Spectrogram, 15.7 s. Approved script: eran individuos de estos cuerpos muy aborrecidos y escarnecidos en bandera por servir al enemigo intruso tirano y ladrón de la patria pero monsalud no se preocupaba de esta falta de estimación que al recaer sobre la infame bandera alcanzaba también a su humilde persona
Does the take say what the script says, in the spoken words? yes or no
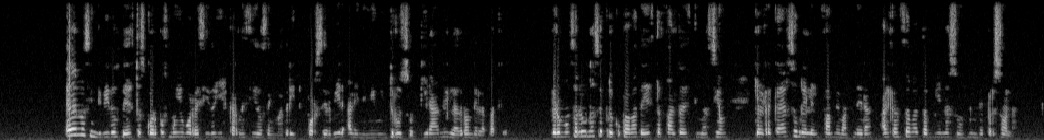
no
